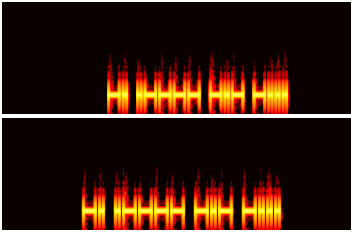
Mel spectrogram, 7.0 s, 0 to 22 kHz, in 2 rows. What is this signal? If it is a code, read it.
Morse code, heard as a keyed tone, about 30 wpm, 700 Hz. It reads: N1KB N1KB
